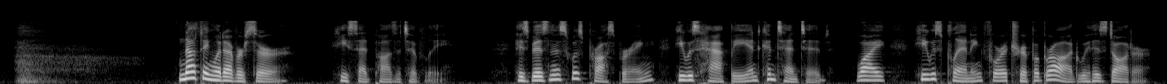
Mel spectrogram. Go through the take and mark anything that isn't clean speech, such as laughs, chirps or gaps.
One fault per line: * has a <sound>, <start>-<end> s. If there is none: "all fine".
* has a sigh, 0.1-1.5 s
